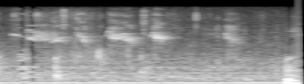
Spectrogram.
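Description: A few-days-old Rhode Island Red/ISA Brown cross chicks peeping faintly: a scatter of short, high peeps over a low steady hum.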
